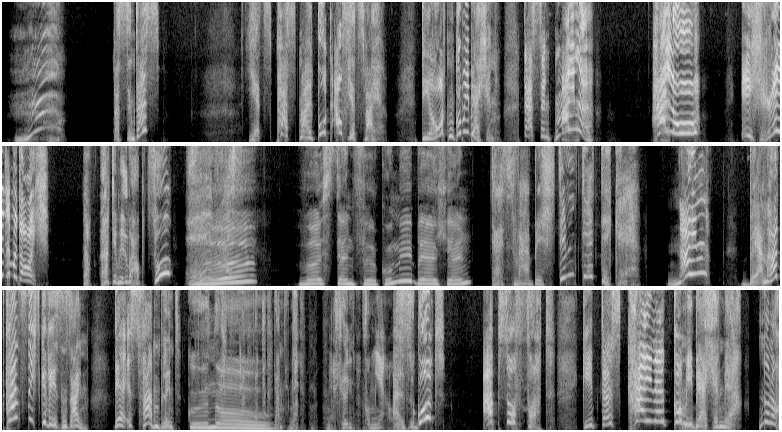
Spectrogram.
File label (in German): Gummibaeren Trickstimme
